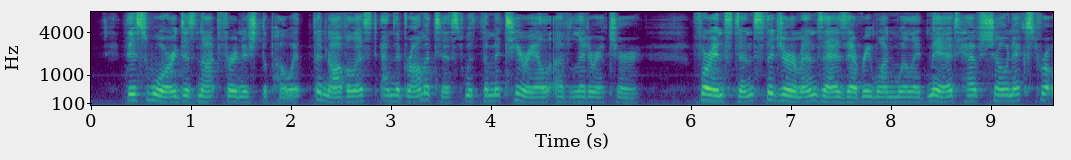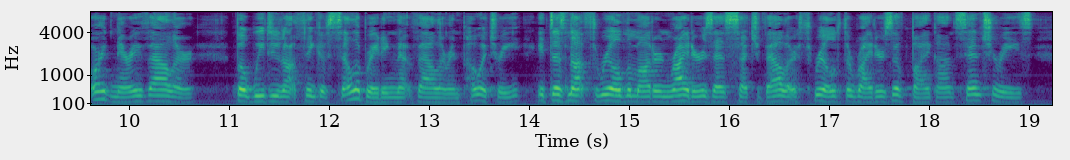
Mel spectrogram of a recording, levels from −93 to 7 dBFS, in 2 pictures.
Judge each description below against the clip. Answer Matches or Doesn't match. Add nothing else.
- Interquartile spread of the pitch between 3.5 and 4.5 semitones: Doesn't match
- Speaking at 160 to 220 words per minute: Matches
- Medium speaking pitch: Matches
